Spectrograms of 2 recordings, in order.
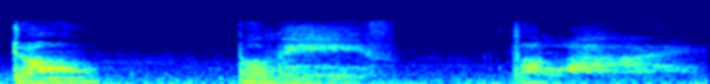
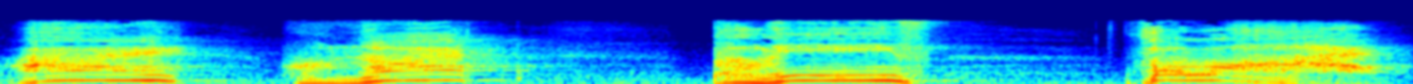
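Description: First: Soft breathy whisper, fading to nothing; gentle whisper. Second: Drawn-out, high, crying shout; passionate yell. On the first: The inner voice whispering gently to the preacher, soft whisper. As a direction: whisper it tenderly like a still small voice. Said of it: "it whispered so gentle". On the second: Preacher shouting defiance at the attack, crying yell. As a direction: cry it out slowly with everything in you. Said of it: "I yelled it loud". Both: Retold or imitated.

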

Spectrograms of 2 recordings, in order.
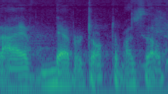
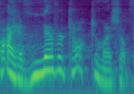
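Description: First: Soft, low mock-innocent denial. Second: Said in the usual way. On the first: Speaker denying to coworkers, mock-innocent and soft. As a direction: murmur it like a fake innocent protest. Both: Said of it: "I said".

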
